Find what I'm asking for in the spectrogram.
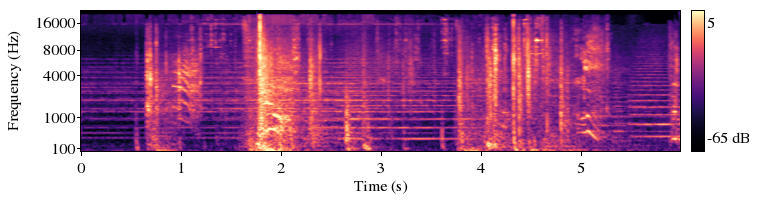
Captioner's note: Dalton exclaims; door clicks; Dalton grunts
